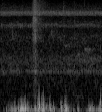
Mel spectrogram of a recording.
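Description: Wind buffeting a phone's microphone in irregular low gusts, over a steady high-pitched insect drone.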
